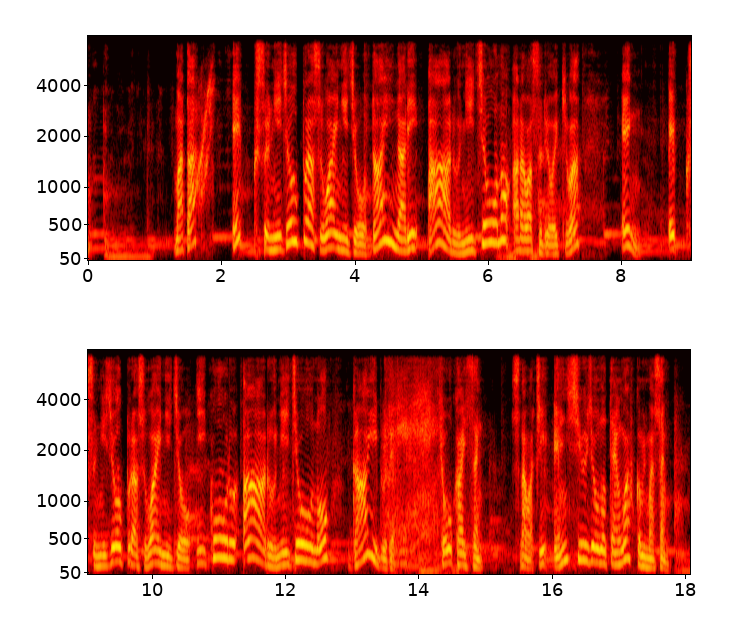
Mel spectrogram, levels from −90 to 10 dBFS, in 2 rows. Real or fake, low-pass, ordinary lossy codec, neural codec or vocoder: fake; 7.2 kHz; none; codec, 24 kHz, 3 kbps, HILCodec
